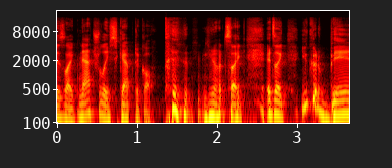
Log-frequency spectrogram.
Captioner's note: laughs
